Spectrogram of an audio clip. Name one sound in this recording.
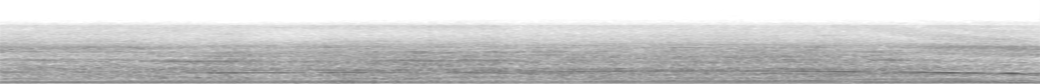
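A diesel tractor engine labours under load, pulling a disc harrow.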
